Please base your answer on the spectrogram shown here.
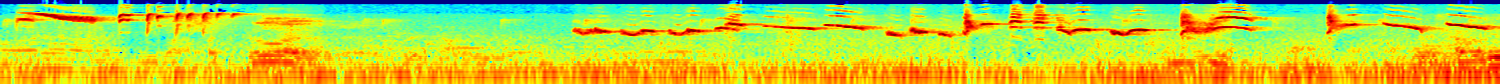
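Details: Scarlet myzomela in full song: rapid, high, sweet whistled phrases with quick up-and-down slurs and sharp chips, a brief pause after the opening burst, then a long busy run of varied notes.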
